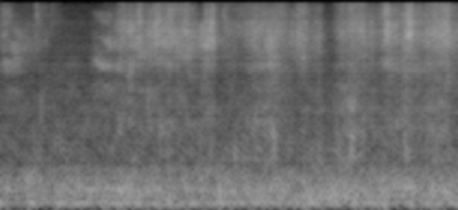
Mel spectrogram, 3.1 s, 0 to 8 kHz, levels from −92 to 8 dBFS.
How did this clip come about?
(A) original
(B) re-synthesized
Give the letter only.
B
